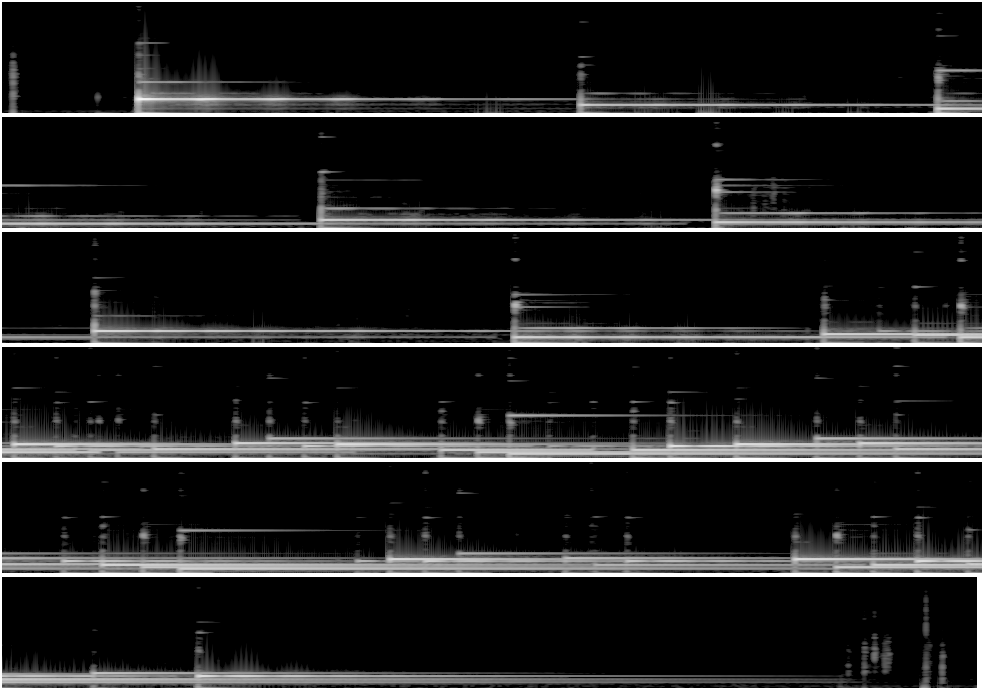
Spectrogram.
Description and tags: A Sansula (similar to kalimba) recorded with a zoom
instrument, mystic, sansula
